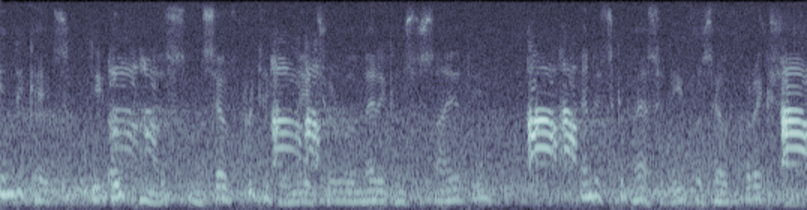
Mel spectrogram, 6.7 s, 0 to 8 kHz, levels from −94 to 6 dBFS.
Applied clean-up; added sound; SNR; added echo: none; Fowl; -5 dB; none.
